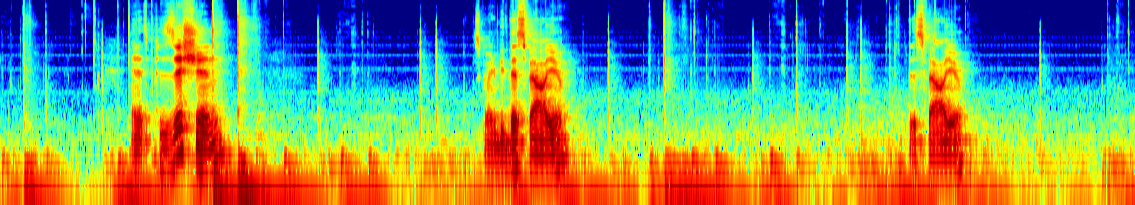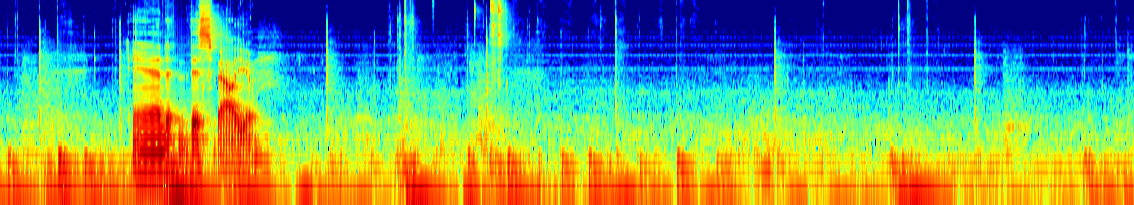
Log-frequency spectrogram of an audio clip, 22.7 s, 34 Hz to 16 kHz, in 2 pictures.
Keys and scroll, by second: 0.0 super+v, 1.8 super+BackSpace, 4.6 super+c, 6.4 super+v, 8.5 super+c, 10.7 super+v, 12.6 super+c, 15.1 super+v, 20.0 super+c, 22.2 super+v.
